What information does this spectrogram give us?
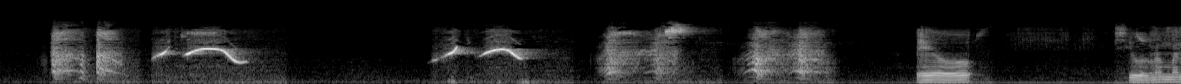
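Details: Common hill myna, a captive talking bird said to mimic greetings, coughing and a woman's voice; clear whistles rise and fall twice near the start, then harsh buzzy bursts and throaty harmonic calls follow in separate phrases, in a small room.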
